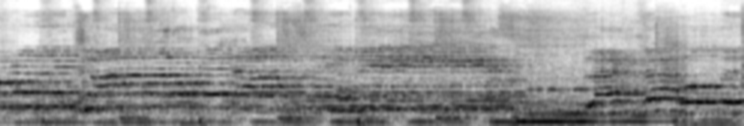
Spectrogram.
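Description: A woman singing a slow pop song live into a handheld microphone over instrumental accompaniment with a steady bass, holding long drawn-out notes, with a rising note about five seconds in.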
